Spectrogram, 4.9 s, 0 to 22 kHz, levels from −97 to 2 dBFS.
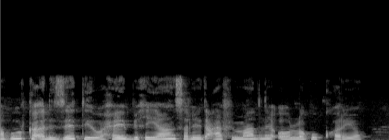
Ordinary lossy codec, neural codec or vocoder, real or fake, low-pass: none; none; real; 9.9 kHz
